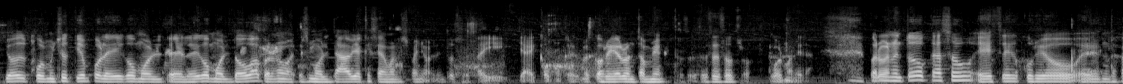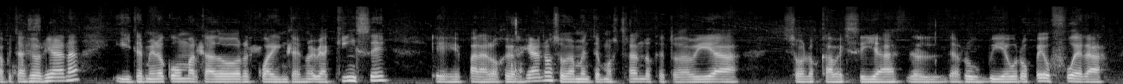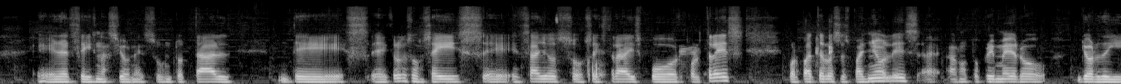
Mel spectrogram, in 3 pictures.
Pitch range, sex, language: 120-135 Hz, male, Spanish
